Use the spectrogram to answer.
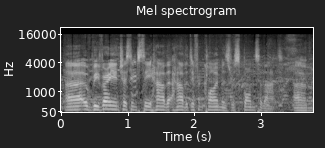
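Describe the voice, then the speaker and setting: Racing along in a fairly high voice, a man provides live sports commentary and interviews at an outdoor climbing event. He's talkative and rambling, with many fillers and restarts, against background crowd noise.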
